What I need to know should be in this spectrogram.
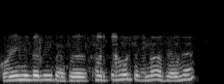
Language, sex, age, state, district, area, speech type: Dogri, male, 18-30, Jammu and Kashmir, Udhampur, rural, conversation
